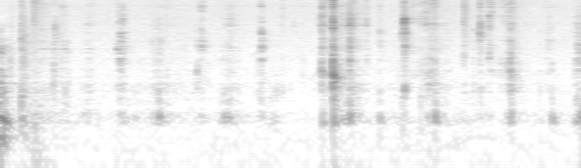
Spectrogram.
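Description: Someone chewing jalapeño peanut brittle with the mouth closed: faint, irregular crunches and clicks, one louder crunch about two and a half seconds in.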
